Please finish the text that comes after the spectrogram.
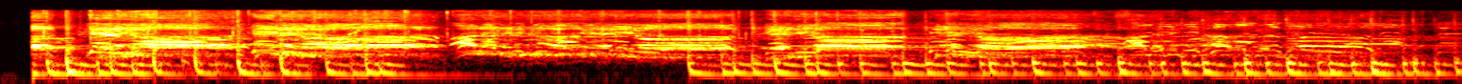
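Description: A large crowd of Turkish football fans at the Olympiastadion chants loudly in unison, their massed voices rising and falling in a steady, rhythmic song with a deep drum-like pulse underneath, which briefly drops out midway.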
